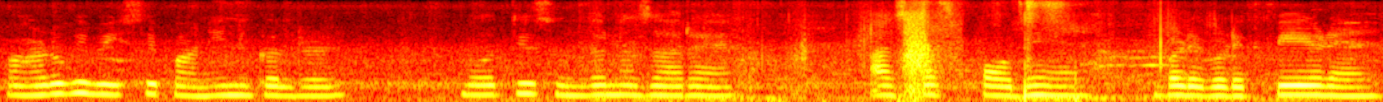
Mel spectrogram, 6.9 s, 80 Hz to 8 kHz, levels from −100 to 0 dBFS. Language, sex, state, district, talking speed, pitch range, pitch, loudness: Hindi, female, Bihar, West Champaran, 175 wpm, 215-235 Hz, 230 Hz, -17 LUFS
